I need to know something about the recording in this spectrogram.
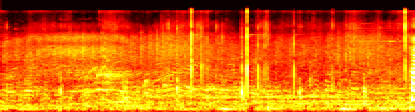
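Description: Footsteps thud on a wooden boardwalk.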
